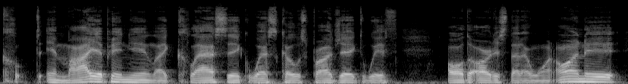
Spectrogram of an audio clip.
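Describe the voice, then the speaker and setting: Young male DJ guest, deep warm voice, laid-back filler-heavy talk. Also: unhurried. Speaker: guest DJ and producer. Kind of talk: casual interview chat.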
